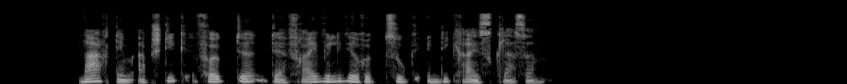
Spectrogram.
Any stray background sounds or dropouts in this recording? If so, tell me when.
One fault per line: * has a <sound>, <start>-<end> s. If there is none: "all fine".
all fine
